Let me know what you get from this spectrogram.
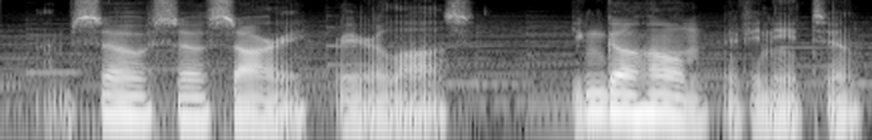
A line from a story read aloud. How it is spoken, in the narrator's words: my boss said calmly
